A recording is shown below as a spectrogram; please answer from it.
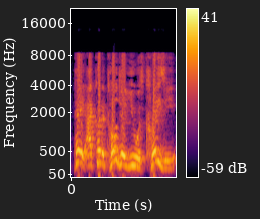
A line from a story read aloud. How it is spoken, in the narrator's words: I yelled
